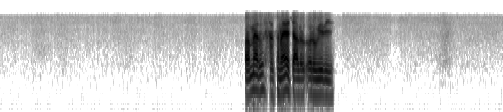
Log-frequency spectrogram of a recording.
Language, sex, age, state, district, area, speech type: Dogri, male, 30-45, Jammu and Kashmir, Udhampur, rural, conversation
